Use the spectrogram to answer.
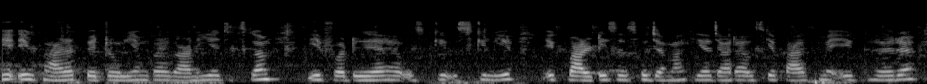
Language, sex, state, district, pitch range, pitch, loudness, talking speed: Hindi, female, Chhattisgarh, Bilaspur, 195-215 Hz, 205 Hz, -27 LUFS, 195 wpm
